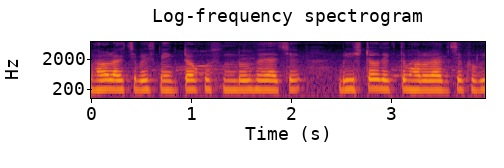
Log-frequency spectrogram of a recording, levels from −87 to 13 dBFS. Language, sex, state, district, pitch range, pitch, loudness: Bengali, female, West Bengal, Paschim Medinipur, 195-205 Hz, 200 Hz, -16 LUFS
